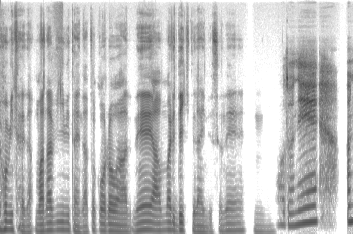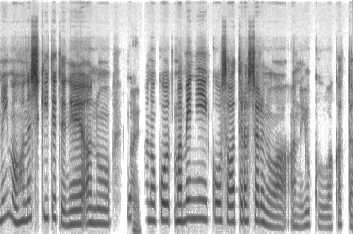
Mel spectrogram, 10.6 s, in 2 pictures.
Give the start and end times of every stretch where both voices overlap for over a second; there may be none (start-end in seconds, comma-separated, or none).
none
